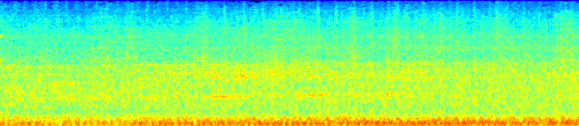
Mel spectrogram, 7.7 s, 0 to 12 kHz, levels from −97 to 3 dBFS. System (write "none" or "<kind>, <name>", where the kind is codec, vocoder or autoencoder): none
